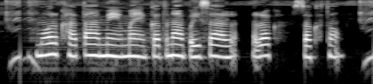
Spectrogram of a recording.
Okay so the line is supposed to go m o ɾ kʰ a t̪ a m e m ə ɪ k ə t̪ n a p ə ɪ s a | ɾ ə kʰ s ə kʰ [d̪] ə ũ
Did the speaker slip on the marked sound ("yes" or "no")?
yes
